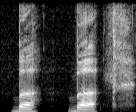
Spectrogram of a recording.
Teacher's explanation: you close your lips and stop the sound completely when you're producing it, and then release the sound. / b/ /b/ You can see the line representing stopping, and then the curve representing the lip movement. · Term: stop sounds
